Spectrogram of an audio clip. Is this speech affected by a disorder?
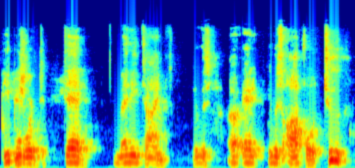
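Yes: aphasia after stroke; aphasia caused by stroke; still improving daily, very tired every evening; can no longer speak Bulgarian, previously spoken fluently.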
